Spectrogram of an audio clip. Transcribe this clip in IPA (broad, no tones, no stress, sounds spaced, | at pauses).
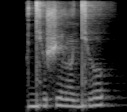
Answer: dʲ o ʃ ɪ l õ dʲ o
